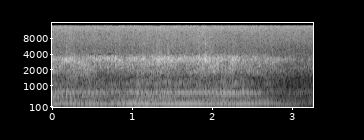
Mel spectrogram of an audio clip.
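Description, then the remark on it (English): A propeller airplane with a tampered, crippled undercarriage drones steadily in flight as the pilot prepares to land. A loud, continuous hum with strong harmonic tones fades slightly toward the end. No voices are heard. “Will our friends crash when the pilot tries to land his crippled plane?”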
